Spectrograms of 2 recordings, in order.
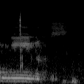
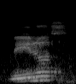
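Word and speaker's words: minus: हैं इक्वल को और माइनस को कहते हैं मीनोस मीनोस ठीक है मीन और मल्टीप्लाई को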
